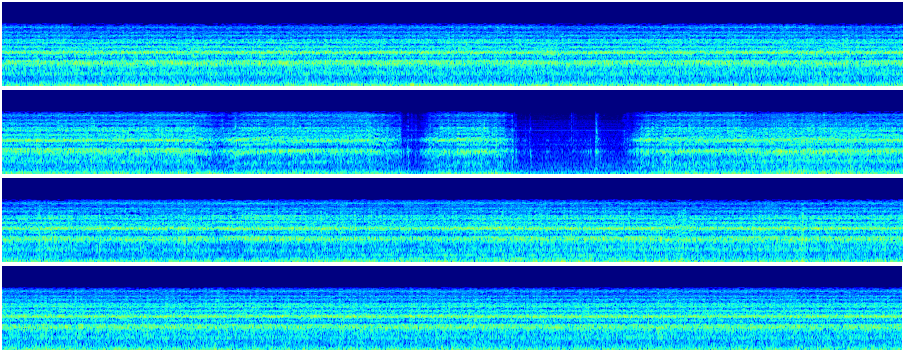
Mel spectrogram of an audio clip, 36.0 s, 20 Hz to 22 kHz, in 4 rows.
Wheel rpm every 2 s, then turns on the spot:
160, 160, 160, 160, 160, 140, 90, 60, 160, 160, 160, 160, 160, 160, 160, 160, 160, 160.
none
